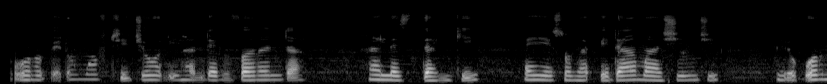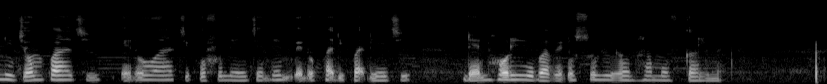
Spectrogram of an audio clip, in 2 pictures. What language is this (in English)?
Fula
